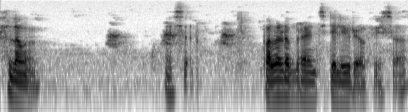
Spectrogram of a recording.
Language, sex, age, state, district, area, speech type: Tamil, male, 18-30, Tamil Nadu, Coimbatore, rural, spontaneous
